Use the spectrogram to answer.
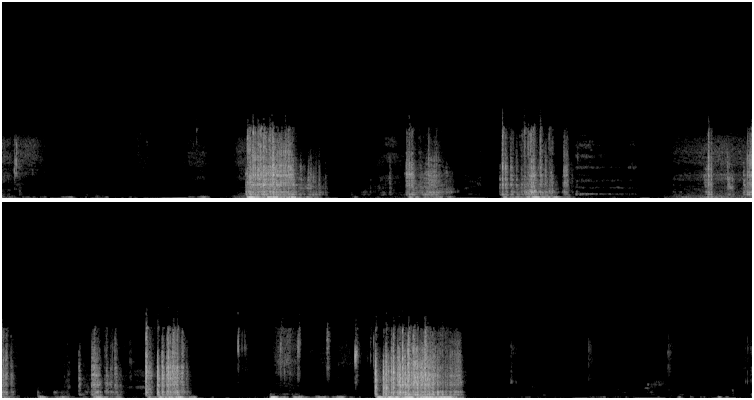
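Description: Dice are rolled for a tabletop role-playing game, including a pool of black and hunger dice, in several separate bursts of rattling, tumbling clatter with quiet gaps between them.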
